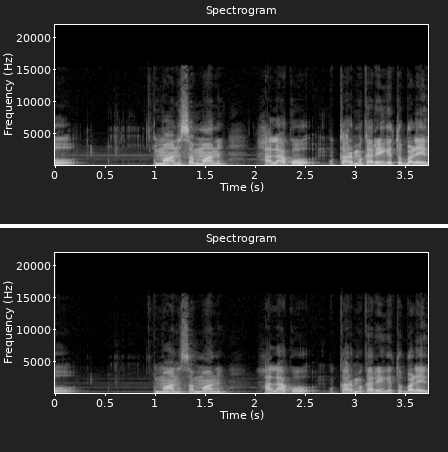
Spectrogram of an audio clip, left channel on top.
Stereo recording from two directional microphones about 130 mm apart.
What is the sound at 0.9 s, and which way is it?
Speech, 15° left (ahead or behind).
